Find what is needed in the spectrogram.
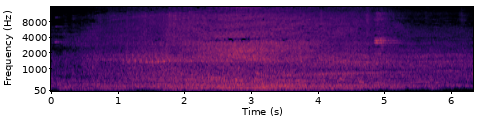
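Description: A motor vehicle driving past on the road, its engine and tyre noise swelling to a peak in the middle and fading away, with a brief high beep about five seconds in.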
